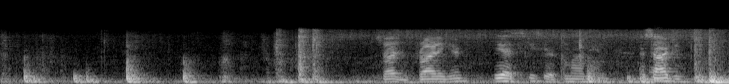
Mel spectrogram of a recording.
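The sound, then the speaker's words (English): A back door opens with several sharp clunks and rattles over a few seconds, then people start talking. “Somebody at your back door.”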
